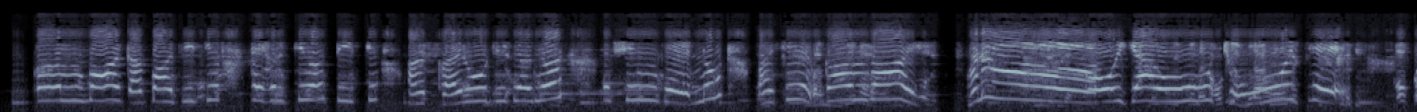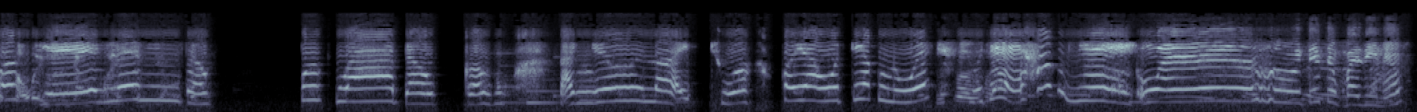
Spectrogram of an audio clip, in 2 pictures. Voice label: lofi kids voice and tv

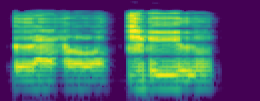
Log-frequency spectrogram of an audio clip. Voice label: Level2, Robotic or Stuttery or Spooky VOCALS

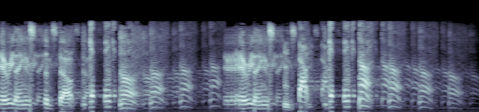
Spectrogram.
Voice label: everything stutter vox

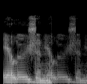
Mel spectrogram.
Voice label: illusion, Robotic or Stuttery or Spooky

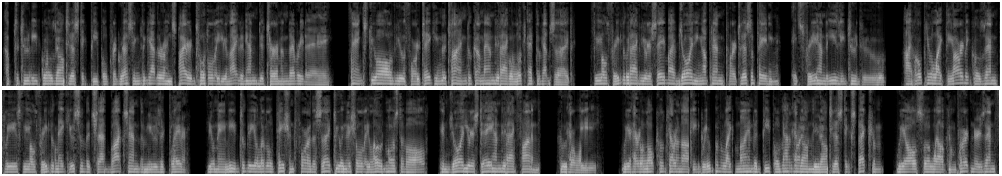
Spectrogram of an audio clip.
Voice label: robot random text; Robotic or Stuttery or Spooky

